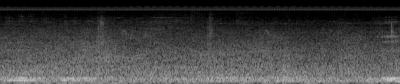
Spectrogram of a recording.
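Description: Steady outdoor city background noise: a low, even hum of distant road traffic.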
